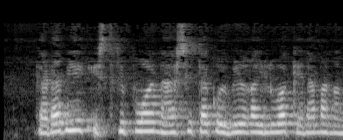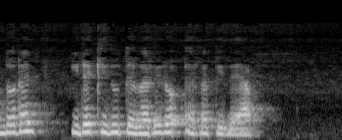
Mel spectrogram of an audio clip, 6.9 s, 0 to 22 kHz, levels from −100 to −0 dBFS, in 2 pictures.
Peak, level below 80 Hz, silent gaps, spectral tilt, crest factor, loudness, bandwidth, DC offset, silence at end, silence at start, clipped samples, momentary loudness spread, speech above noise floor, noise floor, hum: -4 dBFS; -64 dBFS; none; -7.5 dB/octave; 16 dB; -21 LUFS; 11 kHz; under 0.1%; 0.85 s; 0.4 s; under 0.1%; 8 LU; 47 dB; -67 dBFS; none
